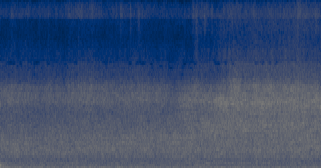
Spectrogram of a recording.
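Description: Steady hiss of car traffic on a wet, slushy street, tyres on the wet road over a low engine rumble, growing slightly louder about halfway through.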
